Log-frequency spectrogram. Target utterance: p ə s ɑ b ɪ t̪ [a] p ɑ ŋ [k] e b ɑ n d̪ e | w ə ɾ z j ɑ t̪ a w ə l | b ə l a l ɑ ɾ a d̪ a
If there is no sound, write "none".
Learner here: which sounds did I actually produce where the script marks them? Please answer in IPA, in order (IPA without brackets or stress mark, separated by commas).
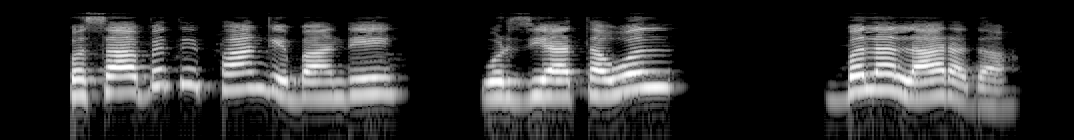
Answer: e, ɡ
